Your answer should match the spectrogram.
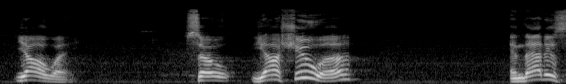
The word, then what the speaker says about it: Yahweh: King James Version is actually Yahweh that they pronounced Jehovah in the King James Version but they all know now that it's Yahweh so Yahshua and that is the name that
